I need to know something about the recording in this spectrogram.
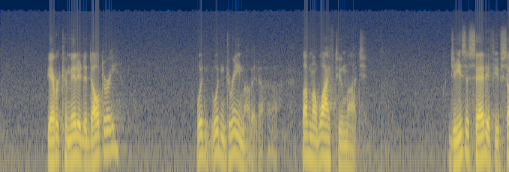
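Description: A middle-aged man speaks with emphasis into a microphone, in short bursts with pauses, in a room with a slight echo.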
